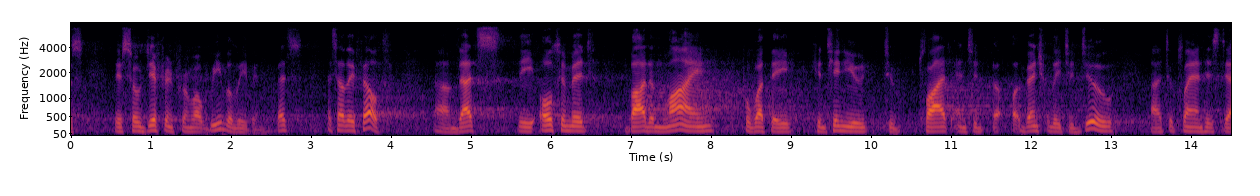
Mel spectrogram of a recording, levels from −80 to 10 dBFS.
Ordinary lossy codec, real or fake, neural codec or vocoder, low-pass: Opus, 16 kbps; fake; autoencoder, 48 kHz, 128 numbers a frame, DAC-VAE, trained on Japanese speech; 7.2 kHz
